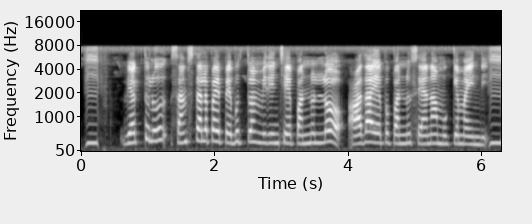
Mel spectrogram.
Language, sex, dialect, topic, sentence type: Telugu, female, Southern, banking, statement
